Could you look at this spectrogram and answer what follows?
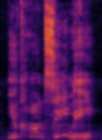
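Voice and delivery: high squeaky little squirrel. Acted. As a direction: play the cheeky tiny squirrel. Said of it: "Nutkin called back".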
